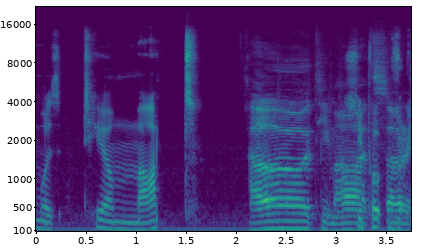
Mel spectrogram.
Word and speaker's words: Tiamat: Oh, Tiamat. She put a lot of pronunciation on the mot.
